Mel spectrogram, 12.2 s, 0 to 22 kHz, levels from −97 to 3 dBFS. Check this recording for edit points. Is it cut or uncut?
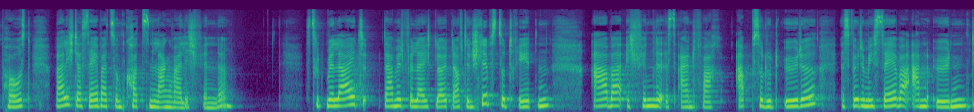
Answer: uncut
